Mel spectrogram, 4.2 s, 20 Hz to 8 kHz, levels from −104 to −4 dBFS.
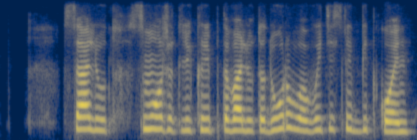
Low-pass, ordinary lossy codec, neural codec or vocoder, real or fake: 7.2 kHz; Opus, 24 kbps; codec, 16 kHz, 4.8 kbps, FACodec; fake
